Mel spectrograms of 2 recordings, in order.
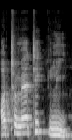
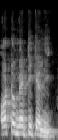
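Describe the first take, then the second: First: The a in the ending is silent. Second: The a in the ending is pronounced. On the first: The speaker calls it right. "Silent থাকে" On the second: The speaker calls it wrong. "Not"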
